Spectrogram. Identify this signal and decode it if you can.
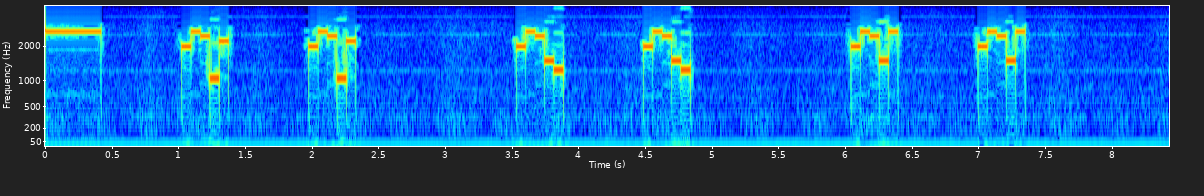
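Five-tone selective call (ZVEI), heard as quick runs of five tones, tones of about 70 ms. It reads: 88019 88019 88053 88053 88055 88055
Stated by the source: Five-tone ZVEI selective call received on an SDR.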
